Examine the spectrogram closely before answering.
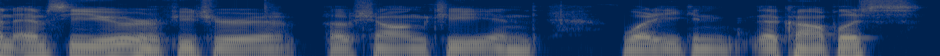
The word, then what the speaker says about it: Shang-Chi: Shang-Chi. Yeah. I've been saying it right this whole time.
